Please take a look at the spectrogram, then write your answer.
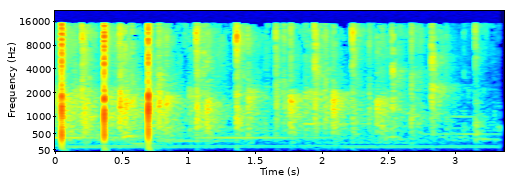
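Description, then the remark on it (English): A church audience claps and applauds for the mothers, opening with three loud, sharp claps, then settling into a dense, steady patter of many hands that gradually softens. “Let's clap for our moms today.”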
